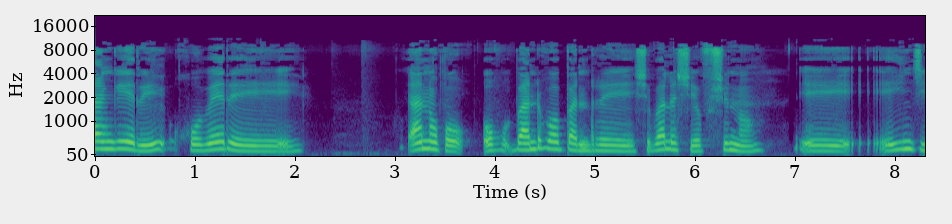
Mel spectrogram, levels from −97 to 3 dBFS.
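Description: Speech with MP2 compression throughout: dull, gurgling, granular texture, nothing above 11.2 kHz, likely a low rate near 48 kbps. Sub-band flicker distinguishes it from MP3's swirly pre-echo.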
